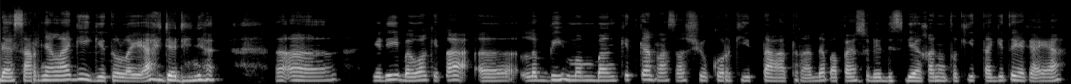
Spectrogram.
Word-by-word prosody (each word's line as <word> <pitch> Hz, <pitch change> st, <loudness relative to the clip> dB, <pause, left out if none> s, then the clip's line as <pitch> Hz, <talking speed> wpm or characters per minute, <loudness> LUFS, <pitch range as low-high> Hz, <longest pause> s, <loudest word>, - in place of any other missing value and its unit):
dasarnya 185 Hz, +2 st, +3 dB
lagi, 215 Hz, +1 st, +3 dB
gitu 180 Hz, 0 st, +1 dB
loh 155 Hz, -2 st, +2 dB
ya, 150 Hz, +9 st, +4 dB
jadinya, 205 Hz, +1 st, +4 dB, 0.6 s
heeh. 190 Hz, +2 st, 0 dB, 0.3 s
Jadi, 210 Hz, +5 st, +1 dB
bahwa 180 Hz, +3 st, +2 dB
kita, 200 Hz, +1 st, +1 dB, 0.2 s
eee, 165 Hz, +1 st, -1 dB
lebih 185 Hz, +3 st, 0 dB
membangkitkan 190 Hz, +2 st, -1 dB
rasa 180 Hz, -1 st, -3 dB
syukur 185 Hz, 0 st, -4 dB
kita 175 Hz, -2 st, -2 dB
terhadap 165 Hz, 0 st, -3 dB
apa 160 Hz, -, -6 dB
yang -, -, -6 dB
sudah 165 Hz, -3 st, -1 dB
disediakan 170 Hz, +1 st, 0 dB
untuk 170 Hz, -1 st, -8 dB
kita 180 Hz, -3 st, -4 dB
gitu 185 Hz, +4 st, -5 dB
ya, 180 Hz, -, 0 dB
Kak, 160 Hz, -2 st, 0 dB
ya. 165 Hz, +1 st, +1 dB
180 Hz, 150 wpm, -24 LUFS, 170-195 Hz, 0.6 s, ya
